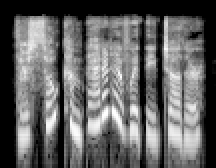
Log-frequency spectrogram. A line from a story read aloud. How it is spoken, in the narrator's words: one exclaimed, laughing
